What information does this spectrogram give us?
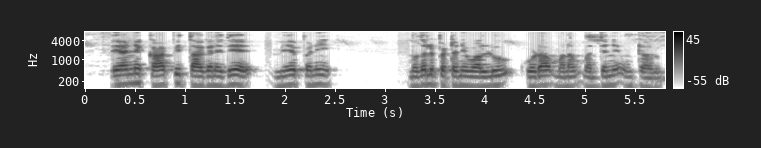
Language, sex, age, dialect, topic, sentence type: Telugu, male, 25-30, Central/Coastal, agriculture, statement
